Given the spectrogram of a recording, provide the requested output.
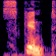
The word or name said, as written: skint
